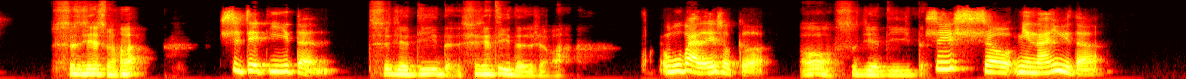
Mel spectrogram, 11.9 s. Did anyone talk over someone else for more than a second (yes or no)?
no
